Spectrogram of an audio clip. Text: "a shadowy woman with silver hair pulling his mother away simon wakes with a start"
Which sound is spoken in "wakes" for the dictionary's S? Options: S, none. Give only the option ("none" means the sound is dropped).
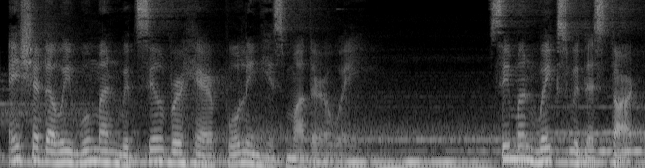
S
